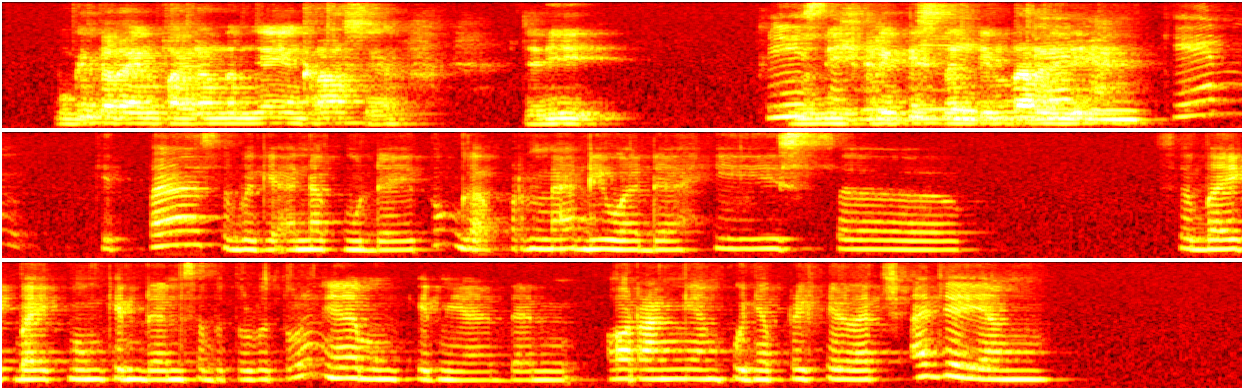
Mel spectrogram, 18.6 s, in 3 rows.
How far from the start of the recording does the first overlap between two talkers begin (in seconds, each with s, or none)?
3.9 s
